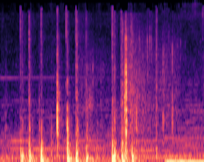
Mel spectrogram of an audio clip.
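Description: Horse hooves clip-clop in an audio drama, a quick run of hollow clopping taps in two bursts, close and fairly loud over a low rumble, with no talk.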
